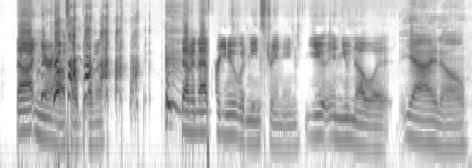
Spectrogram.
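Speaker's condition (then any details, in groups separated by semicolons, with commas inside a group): No condition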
